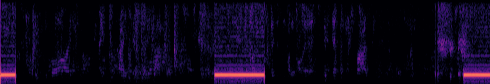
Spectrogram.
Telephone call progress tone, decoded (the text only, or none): ringback tone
